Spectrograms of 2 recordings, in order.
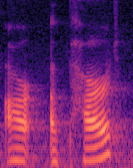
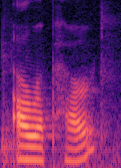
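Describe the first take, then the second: First: The two words are said separately. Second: The two words are linked together smoothly. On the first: "Instead of saying are apart" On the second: "native speakers will usually link are apart"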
